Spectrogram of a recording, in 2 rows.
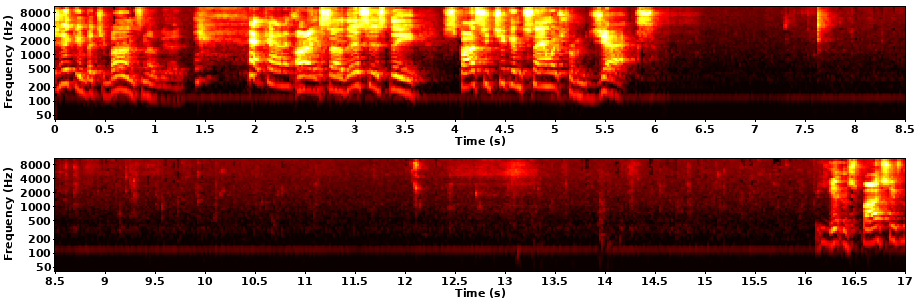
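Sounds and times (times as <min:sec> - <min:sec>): steady low hum: 0:00.0 - 0:17.0
faint chewing: 0:07.2 - 0:16.8.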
